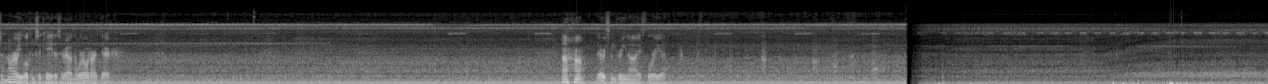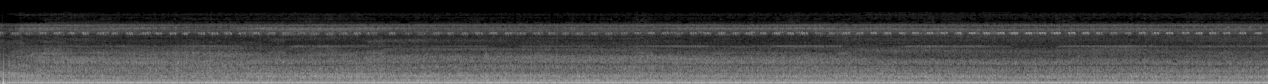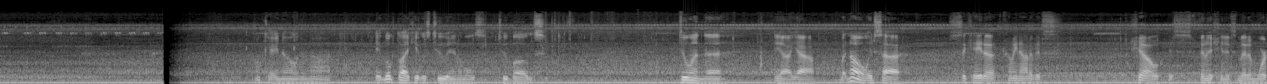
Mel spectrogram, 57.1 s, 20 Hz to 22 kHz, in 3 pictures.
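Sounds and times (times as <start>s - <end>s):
crickets chirping: 0.0s - 57.0s
steady low hum: 0.0s - 57.0s.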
